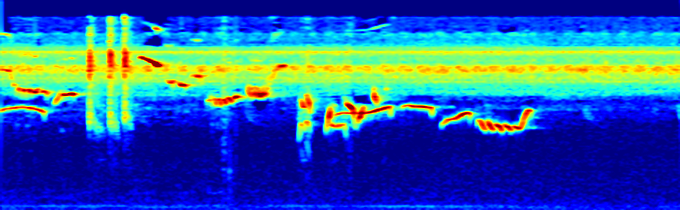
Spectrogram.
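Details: Wild bird, moulting, singing in the breeding season during training: a varied run of whistled wavering phrases with sharp clicks early on, loud bursts in a choppy rhythm, then silence apart from high background hiss.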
